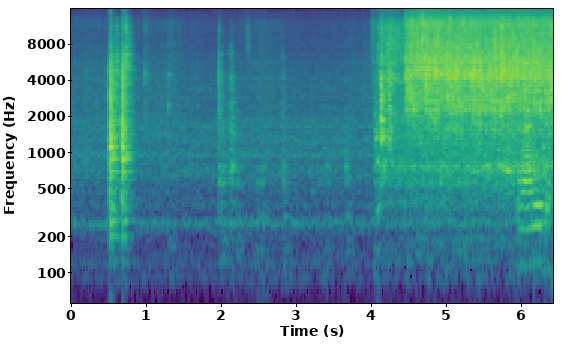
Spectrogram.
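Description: A couple of metallic clanks and knocks at a shower/tub valve with its cover removed, then water bursts on and runs in a steady hissing stream, fairly close.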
